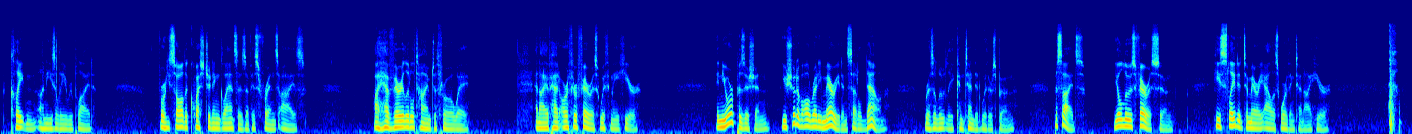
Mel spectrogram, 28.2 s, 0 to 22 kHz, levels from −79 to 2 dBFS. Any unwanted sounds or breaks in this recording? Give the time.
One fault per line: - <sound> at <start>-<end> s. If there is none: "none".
- cough at 27.8-28.0 s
